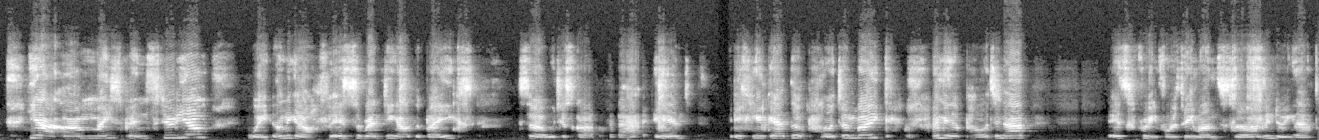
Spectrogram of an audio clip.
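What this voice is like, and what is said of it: Out of breath speech. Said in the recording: “I'm out of breath... You're like straight up sweating.”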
